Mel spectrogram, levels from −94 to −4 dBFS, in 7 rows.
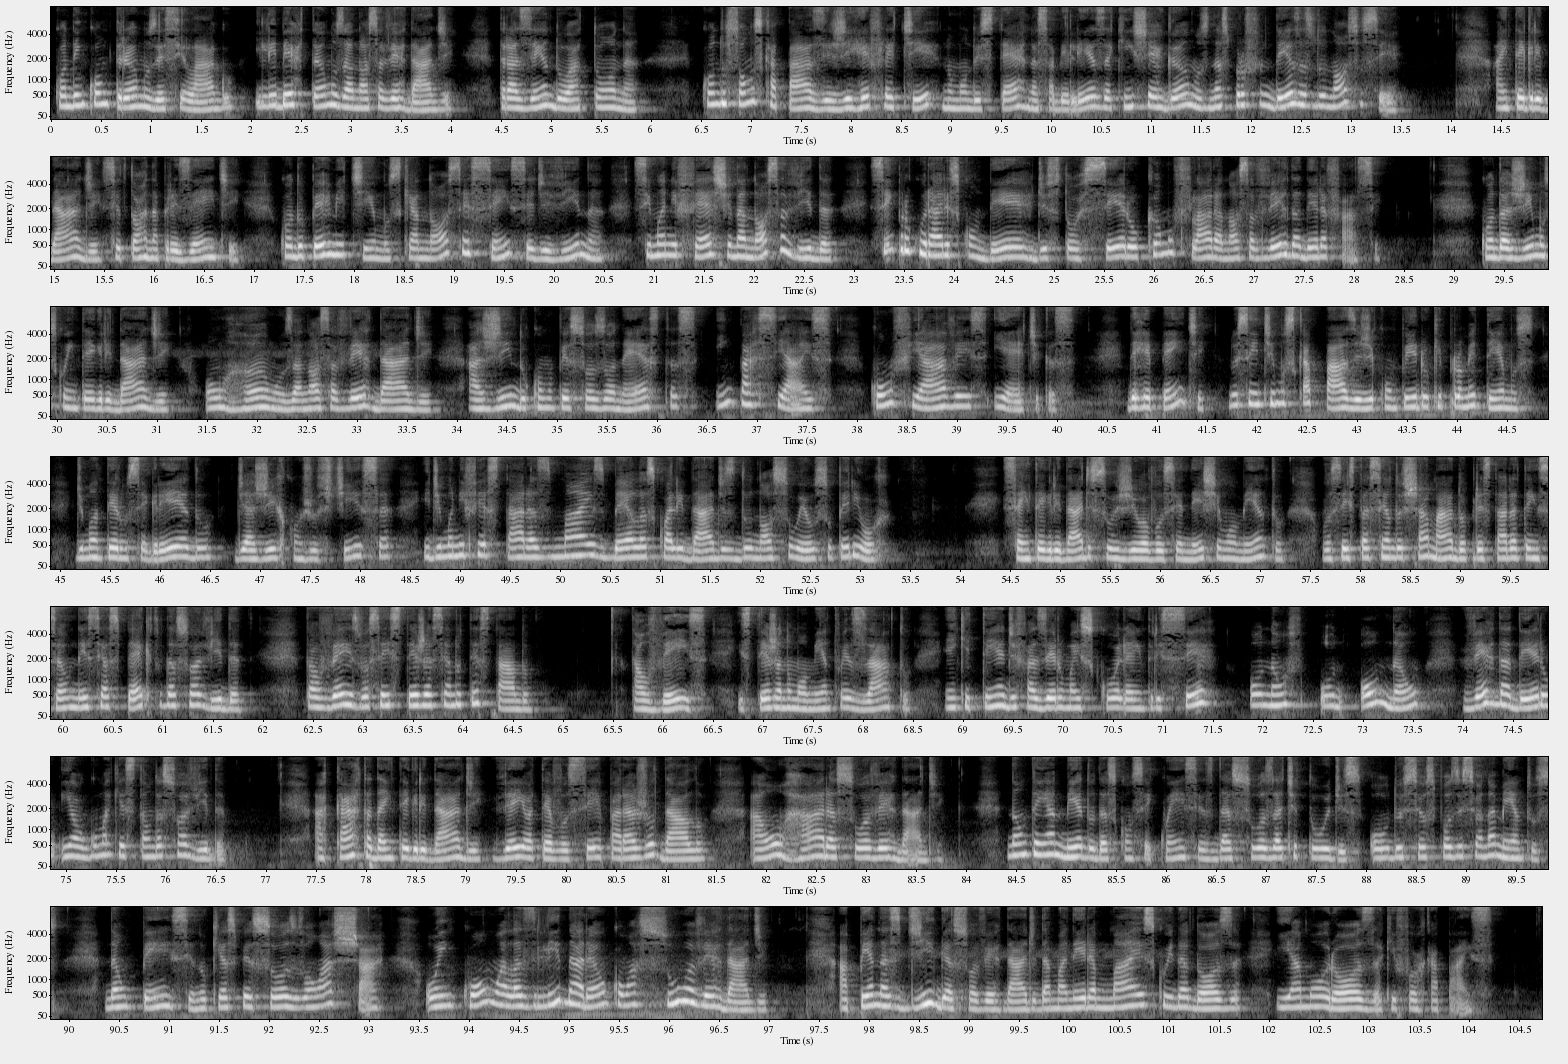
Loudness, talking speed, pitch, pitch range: -25 LUFS, 120 wpm, 215 Hz, 195-240 Hz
